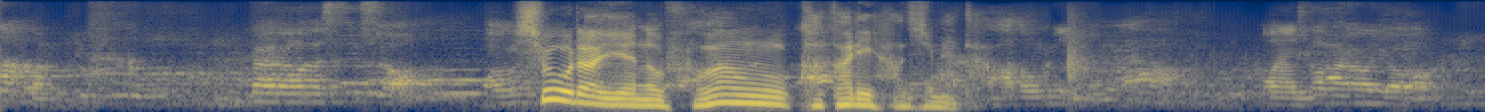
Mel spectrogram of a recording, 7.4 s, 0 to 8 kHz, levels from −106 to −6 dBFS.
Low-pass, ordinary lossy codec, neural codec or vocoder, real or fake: none; none; codec, 16 kHz, 2 kbps, X-Codec, HuBERT features, trained on general audio; fake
